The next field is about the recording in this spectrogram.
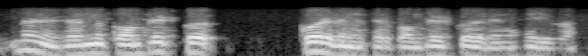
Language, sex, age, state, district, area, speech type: Odia, male, 45-60, Odisha, Nuapada, urban, conversation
